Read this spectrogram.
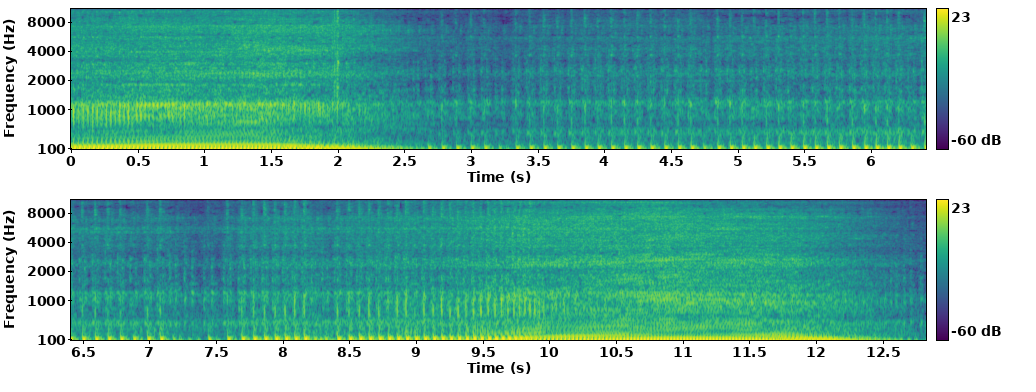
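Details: Idling engine being sprayed with cleaner to find leaks: idle surges and dips as the spray hits the leak, a steady chug pointing to big vacuum leaks.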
